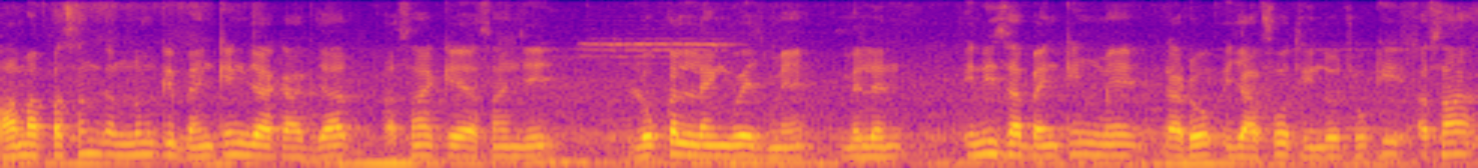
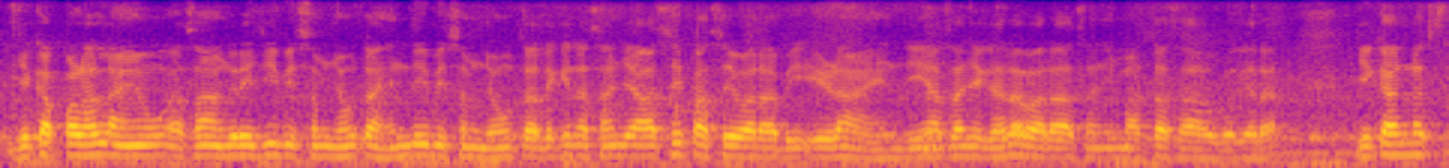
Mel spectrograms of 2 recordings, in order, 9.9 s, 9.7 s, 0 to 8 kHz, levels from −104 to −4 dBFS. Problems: constant background noise, echo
